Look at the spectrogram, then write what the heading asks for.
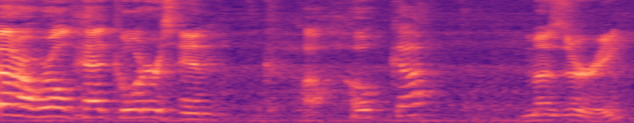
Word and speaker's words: Kahoka: So we're at our world headquarters in Kahoka, Missouri. How do you say that again? Kahoka. Kind of Yeah. like Keokuk. You don't put an L in it like Keokuk does?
